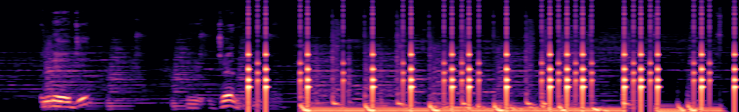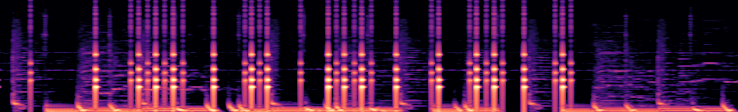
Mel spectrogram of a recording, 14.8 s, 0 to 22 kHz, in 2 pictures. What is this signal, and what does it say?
Morse code (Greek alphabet), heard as a telegraph sounder, hand-sent with a straight key, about 14 wpm. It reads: ΩΖΒΦΤ ΒΚΣΖΝ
